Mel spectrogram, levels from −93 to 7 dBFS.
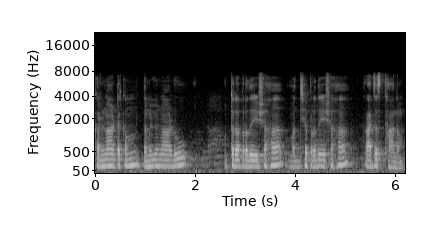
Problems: background conversations at intervals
